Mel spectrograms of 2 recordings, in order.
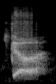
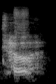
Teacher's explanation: Duh is just the voice version of ta.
